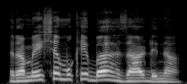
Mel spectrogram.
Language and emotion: Sindhi, neutral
